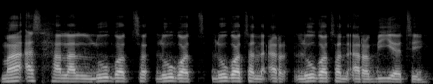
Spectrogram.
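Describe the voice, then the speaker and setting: Halting male student reciting, roomy echo. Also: mid-range voice, fairly even intonation. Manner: halting, restarts words while reciting. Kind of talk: reciting answers in class.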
